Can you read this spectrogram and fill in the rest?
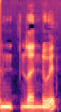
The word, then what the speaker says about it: Nuit: so Night is uh, the published in 1960 in English, uh, but it was originally published in 1958 in French as La Night, La Nuit. How do you say that word? Nuit. Nuit.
